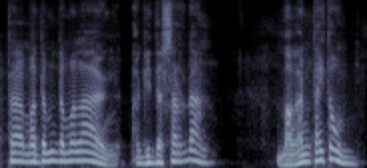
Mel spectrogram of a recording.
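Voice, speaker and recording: An actor plays a devoted young man in a radio drama, with a fairly high voice. He sounds earnest and respectful, easily embarrassed, pleading gently with his mother. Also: expressive, normal speed. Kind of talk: Ilocano radio drama acting.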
